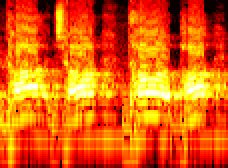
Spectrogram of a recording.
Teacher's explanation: वर्ण जिनकी अंतिम ध्वनि में हा होता है, हा की ध्वनि होती है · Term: महाप्राण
